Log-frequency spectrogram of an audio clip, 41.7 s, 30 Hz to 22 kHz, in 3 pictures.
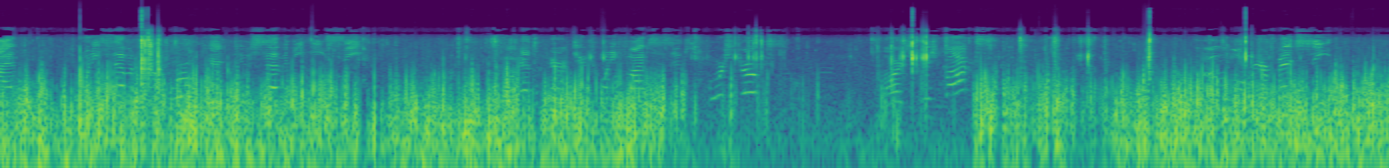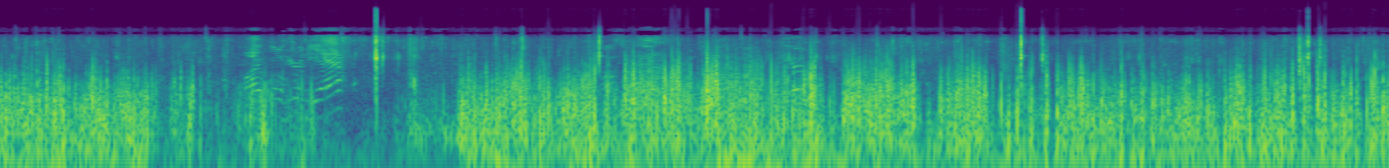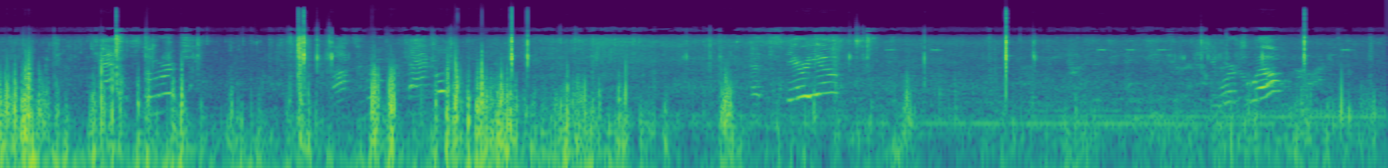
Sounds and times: Speech: 0.8s - 3.7s, 5.0s - 7.7s, 8.8s - 10.0s, 12.0s - 13.4s, 16.4s - 17.4s, 20.0s - 20.6s, 28.8s - 29.8s, 31.1s - 32.4s, 35.3s - 36.2s, 38.5s - 41.2s.

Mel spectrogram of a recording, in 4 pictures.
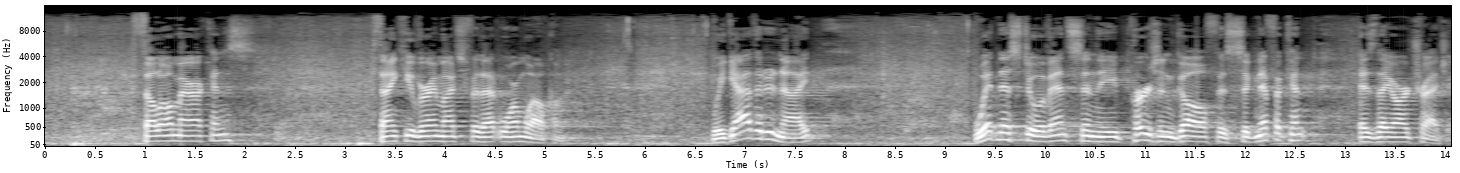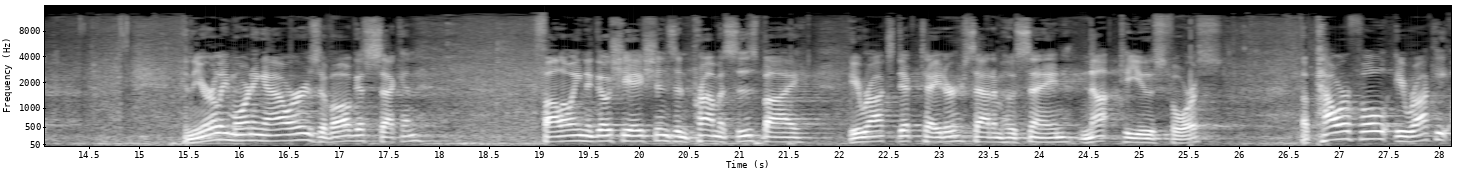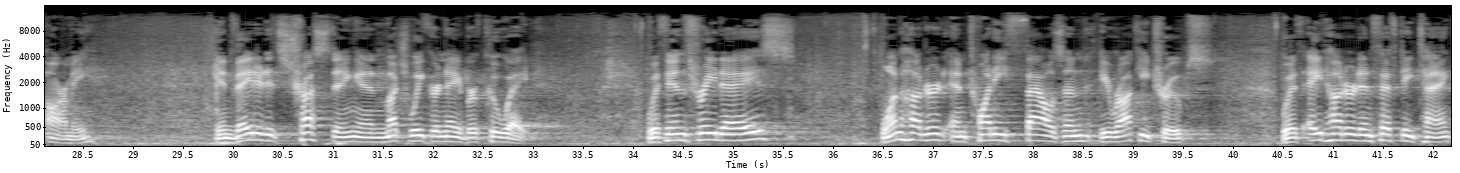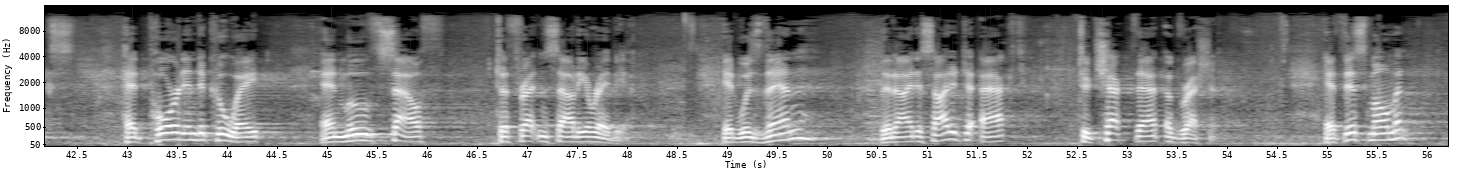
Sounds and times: Male speech, man speaking: 0.9s - 2.1s, 3.3s - 5.3s, 6.6s - 7.8s, 9.3s - 14.2s, 15.5s - 17.9s, 19.0s - 25.9s, 26.6s - 28.7s, 29.8s - 33.2s, 34.2s - 35.6s, 36.5s - 39.8s, 40.5s - 44.4s, 45.0s - 48.1s, 49.0s - 50.0s, 50.6s - 54.0s, 55.0s - 56.0s.

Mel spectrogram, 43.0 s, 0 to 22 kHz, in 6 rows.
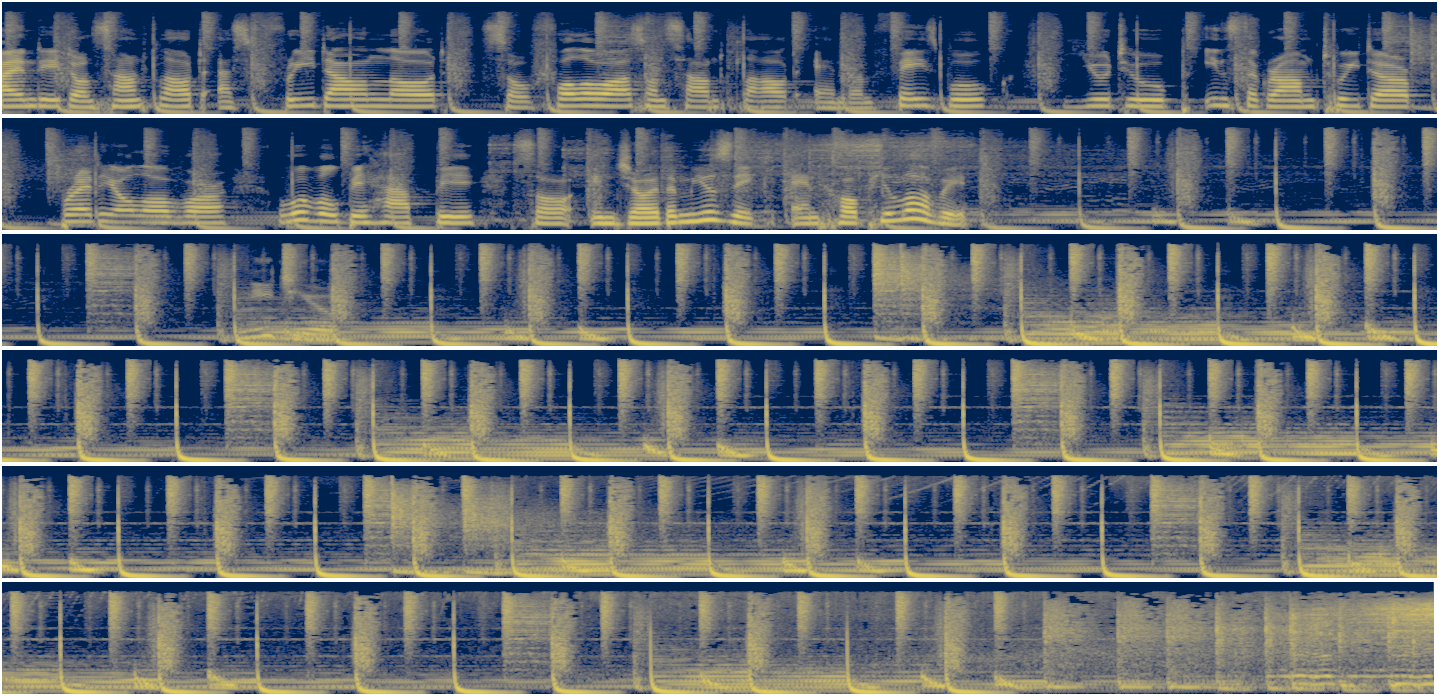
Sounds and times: Speech: 0.0s - 12.1s, 15.5s - 16.1s
Music: 0.0s - 43.0s.

